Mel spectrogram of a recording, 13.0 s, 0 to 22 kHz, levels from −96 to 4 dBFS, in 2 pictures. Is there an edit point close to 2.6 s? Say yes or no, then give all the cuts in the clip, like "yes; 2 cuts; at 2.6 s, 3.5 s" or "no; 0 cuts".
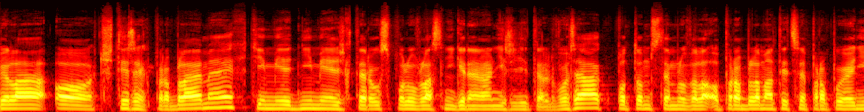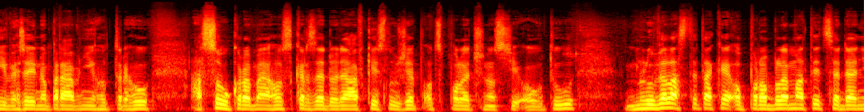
yes; 1 cut; at 2.6 s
